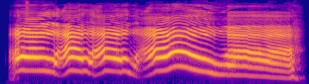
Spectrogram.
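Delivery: high, loud string of ow, ow; pained yelps. Acted. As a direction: hop and yelp in pain. Pirate's foot crushed, hopping.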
